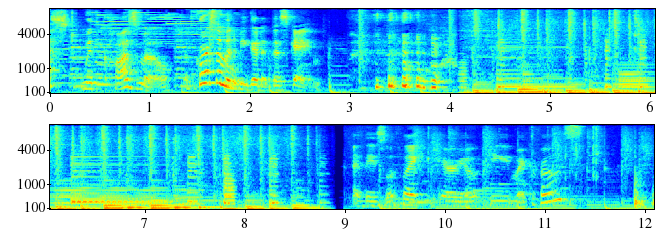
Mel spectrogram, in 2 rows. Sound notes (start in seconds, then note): 0.0 jazz music; 3.1 laughs; 3.8 jazz music; 11.8 taps table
